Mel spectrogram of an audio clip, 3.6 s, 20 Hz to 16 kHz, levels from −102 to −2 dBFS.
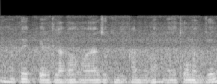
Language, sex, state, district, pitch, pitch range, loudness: Hindi, male, Uttar Pradesh, Jalaun, 105 Hz, 105-110 Hz, -16 LUFS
